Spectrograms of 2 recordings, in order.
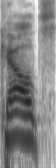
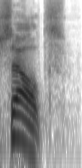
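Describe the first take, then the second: First: It starts differently from the word 'Celtics'. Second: It starts the same way as 'Celtics'. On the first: The speaker calls it wrong. "those aren't uh, Celts" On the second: The speaker calls it right. "they're Celts. Like the Celtics?"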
